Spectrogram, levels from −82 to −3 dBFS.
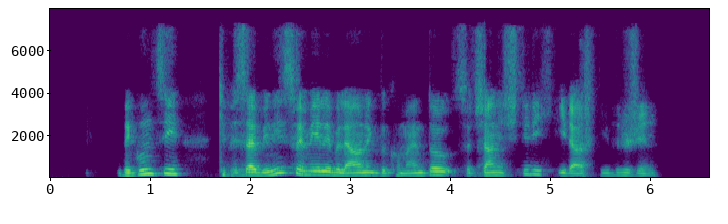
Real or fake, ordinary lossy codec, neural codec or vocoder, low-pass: fake; AAC, 32 kbps; codec, 24 kHz, 0.5 kbps, DualCodec; 7.2 kHz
